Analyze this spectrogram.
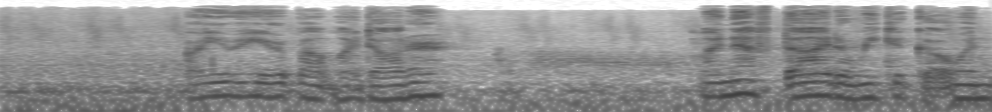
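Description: A woman speaks anxiously, close by.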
